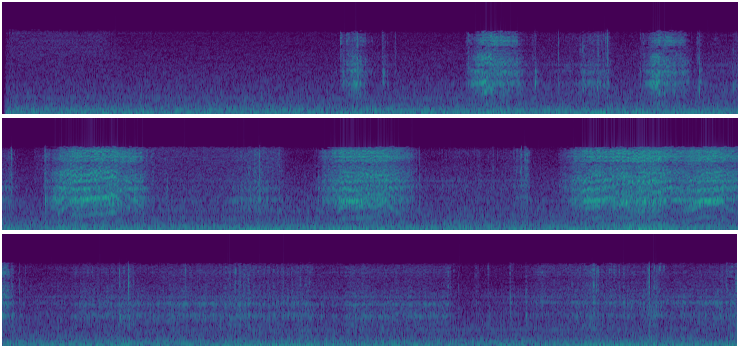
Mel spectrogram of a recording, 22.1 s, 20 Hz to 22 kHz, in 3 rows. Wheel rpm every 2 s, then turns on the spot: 0, 0, 10, 30, 40, 40, 70, 30, 20, 10, 20.
6-12 14-18 20-22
